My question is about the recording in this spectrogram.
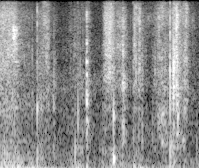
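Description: Playing cards are moved and shuffled to the bottom of the deck during a tarot card reading: several soft, papery rustling and sliding bursts, quiet and alone.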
